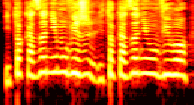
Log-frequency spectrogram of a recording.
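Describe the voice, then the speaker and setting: High-voiced man preaching a personal testimony. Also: steady tone, rapid-fire, darkish tone, no room sound, clean studio sound. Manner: storytelling, addressing the listeners directly. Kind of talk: conversational sermon testimony.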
